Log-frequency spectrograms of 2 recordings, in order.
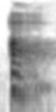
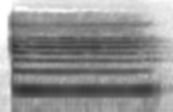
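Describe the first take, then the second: First: The pitch falls from high to low. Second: The pitch stays high and level. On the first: "The fourth tone is a falling tone" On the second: "For the first tone, it is the highest one"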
